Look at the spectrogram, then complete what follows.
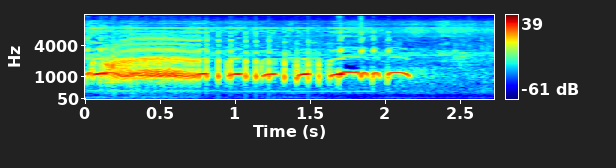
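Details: Local zebra dove, a kept bird, singing for use as a lure recording: a drawn-out hoarse coo, then a choppy run of short, quick notes that ends abruptly, followed by quiet.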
